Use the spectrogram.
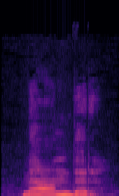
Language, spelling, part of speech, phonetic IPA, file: Polish, meander, noun, [mɛˈãndɛr], Pl-meander.ogg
